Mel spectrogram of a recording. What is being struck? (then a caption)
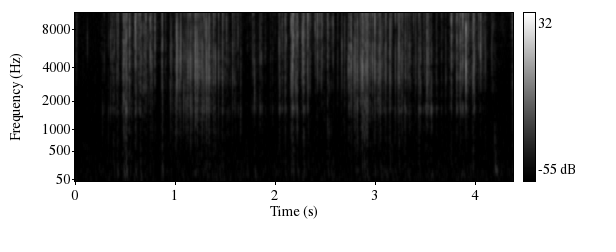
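Plastic phone case with plastic rhinestones. Long nails scratch and tap quickly across a clear plastic phone case covered in glued-on plastic rhinestones. The result is a quiet, dense stream of bright, crisp clicks and scratchy rasps, mostly high-pitched, that come in uneven bursts with no ring after each contact.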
